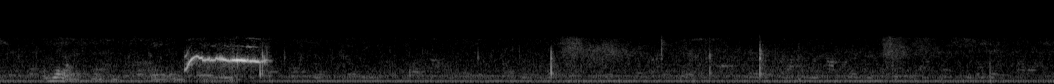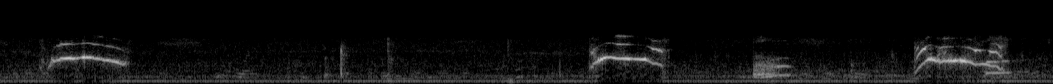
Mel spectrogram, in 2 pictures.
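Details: A Bengal kitten makes short, high, tonal "om nom nom" mewing sounds while eating, with a steady electrical hum behind.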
